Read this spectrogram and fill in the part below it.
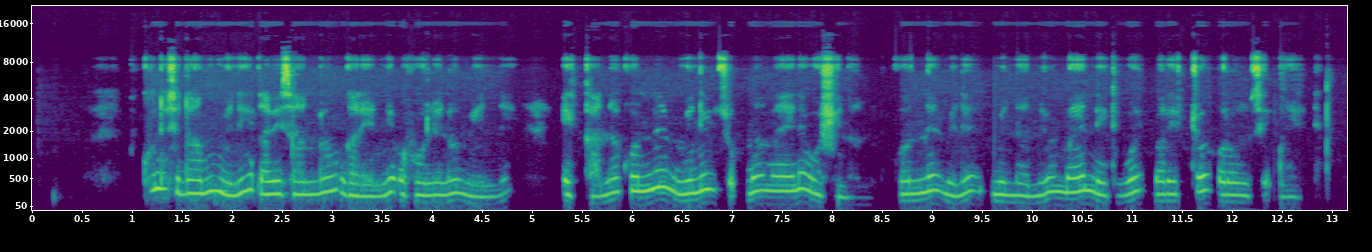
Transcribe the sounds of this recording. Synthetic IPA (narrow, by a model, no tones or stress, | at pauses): kʊnɪsɪd̪aːmʊmɪnɪᶑɐβɪsɐnːɔɡɐɾenːɪʔɔfɔlːɛnɔminːɪ | ɛkːɐnːɐkɔnːɛmɪnɪsʊʔːɐmɐjnɛwɔʃɪnɐnː | kɔnːɛmɪnɛmɪnːɐnːɪjʊmɐjnːeːt̪ɪwɔjbɐɾɪt͡ʃːɔhɔɾonsɪɐjet̪ɪ̥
